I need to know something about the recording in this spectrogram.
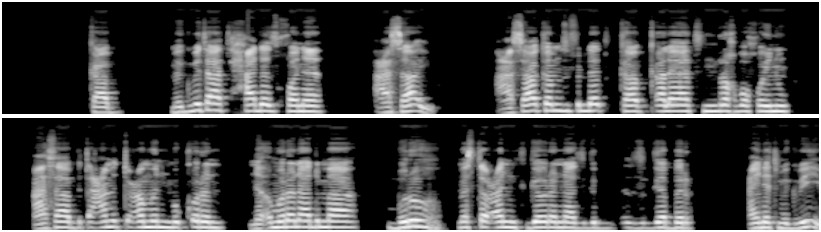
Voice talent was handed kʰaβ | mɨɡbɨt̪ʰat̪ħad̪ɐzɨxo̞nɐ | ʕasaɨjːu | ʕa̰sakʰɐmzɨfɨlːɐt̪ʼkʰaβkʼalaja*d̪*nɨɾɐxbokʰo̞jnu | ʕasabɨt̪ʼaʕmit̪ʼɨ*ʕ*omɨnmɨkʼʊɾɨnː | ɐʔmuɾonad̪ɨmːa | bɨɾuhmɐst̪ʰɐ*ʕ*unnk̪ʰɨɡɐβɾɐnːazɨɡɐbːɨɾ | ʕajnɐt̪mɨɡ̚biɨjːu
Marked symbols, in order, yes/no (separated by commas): no, yes, yes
